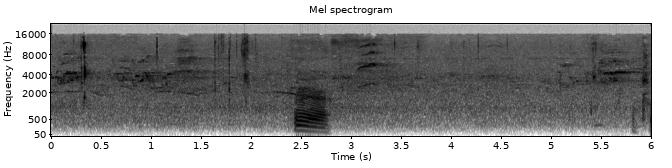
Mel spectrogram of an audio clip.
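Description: Quiet outdoor background with faint, high bird chirps. About two and a half seconds in, a man's voice makes a short wordless sound that falls in pitch.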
